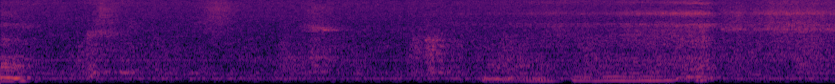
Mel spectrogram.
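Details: Female pet dog asleep and snoring; snoring.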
